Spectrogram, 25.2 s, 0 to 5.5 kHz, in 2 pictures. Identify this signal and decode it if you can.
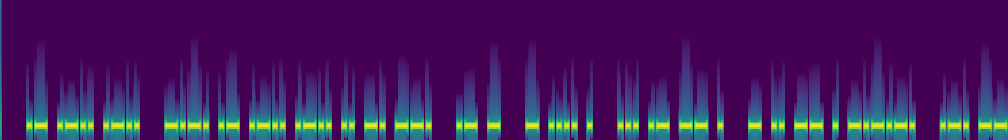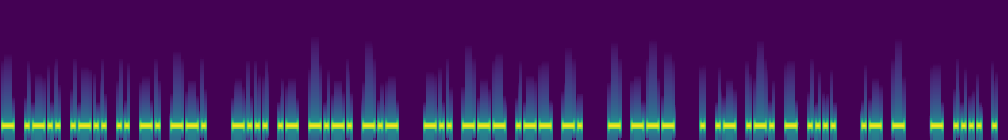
Morse code, heard as a keyed tone, about 25 wpm, 600 Hz. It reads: ALL CALLING AT THE SAME TIME; ROLLING BACK DOWN TO EARTH AT THE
